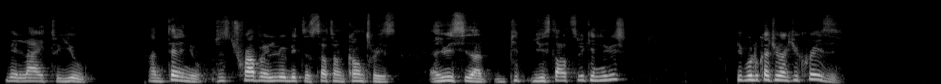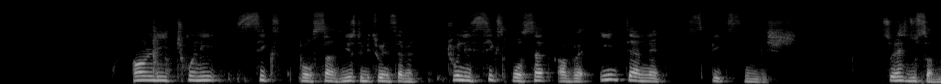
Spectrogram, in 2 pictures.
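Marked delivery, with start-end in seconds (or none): none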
